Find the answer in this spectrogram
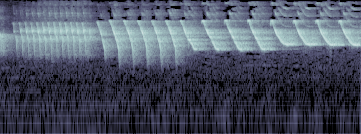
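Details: Belgian canary in strong song, a rolling trill giving way to a steady series of quick descending sweeps, about four per second.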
